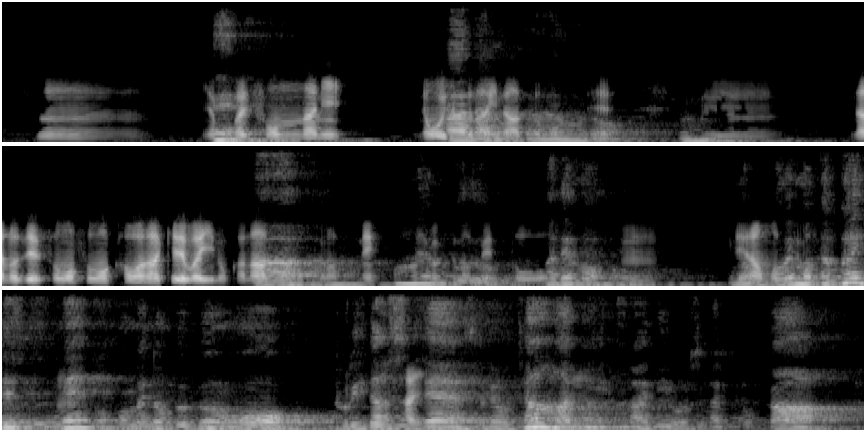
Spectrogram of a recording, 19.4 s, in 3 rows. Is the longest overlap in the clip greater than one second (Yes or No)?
Yes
